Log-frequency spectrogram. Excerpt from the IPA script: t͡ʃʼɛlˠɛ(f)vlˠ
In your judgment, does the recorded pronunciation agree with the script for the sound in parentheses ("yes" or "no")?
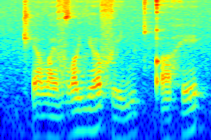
no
